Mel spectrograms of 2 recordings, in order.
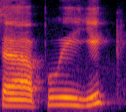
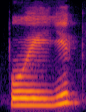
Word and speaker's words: Puyik: Okay, pronounce seal is Puyik and Piyuk. Puyik is seal. Piyuk is good. Puy, Puyik. Piyuk. They sound so close, eh? So you gotta be really careful when you're pronouncing that that as well.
